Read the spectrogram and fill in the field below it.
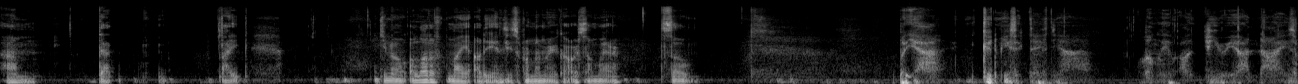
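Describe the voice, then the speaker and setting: This ASMR live streamer is a Finnish man, a native speaker of Finnish, who rambles eagerly in a soft whisper. His voice is low-pitched and creaky.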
